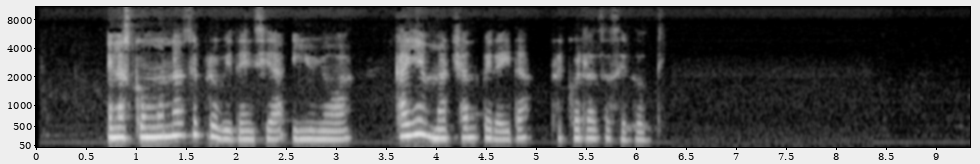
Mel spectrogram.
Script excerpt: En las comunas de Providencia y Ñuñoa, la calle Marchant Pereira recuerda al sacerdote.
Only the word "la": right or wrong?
wrong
